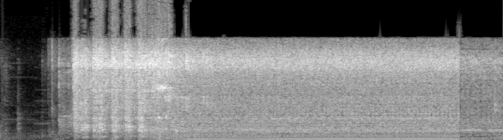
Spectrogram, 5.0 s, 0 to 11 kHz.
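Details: 2011 Ford Fusion after a thermostat replacement for P0128 and front wheel bearing work, started to bleed in coolant with the heater on hot: quick catch, then a steady even idle with a strong hiss. Normal engine start.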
